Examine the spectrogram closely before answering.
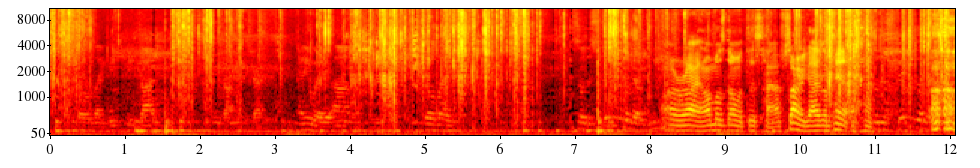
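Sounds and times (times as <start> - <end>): foil wrapper crinkling: 0.0 - 1.0, 1.6 - 12.0
steady low hum: 0.0 - 12.0.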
